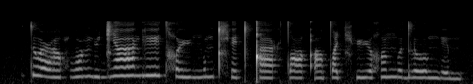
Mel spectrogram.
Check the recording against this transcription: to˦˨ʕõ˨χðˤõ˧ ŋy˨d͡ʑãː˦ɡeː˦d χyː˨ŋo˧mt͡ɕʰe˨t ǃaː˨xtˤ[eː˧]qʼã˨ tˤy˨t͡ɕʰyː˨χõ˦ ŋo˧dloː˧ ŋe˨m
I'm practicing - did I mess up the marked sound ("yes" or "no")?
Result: yes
